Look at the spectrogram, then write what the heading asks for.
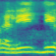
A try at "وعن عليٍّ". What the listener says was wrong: علی علی نہیں ہے، علی جن، دو زیریں، تنوین ہے، وعن علی جن،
